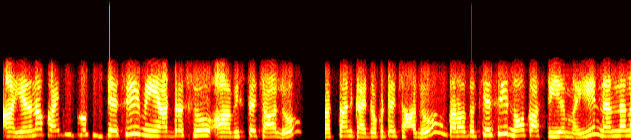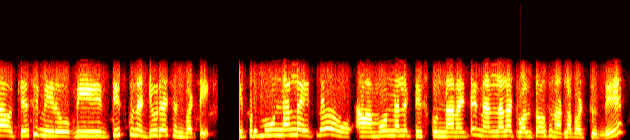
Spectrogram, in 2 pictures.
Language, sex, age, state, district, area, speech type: Telugu, female, 60+, Andhra Pradesh, Chittoor, rural, conversation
